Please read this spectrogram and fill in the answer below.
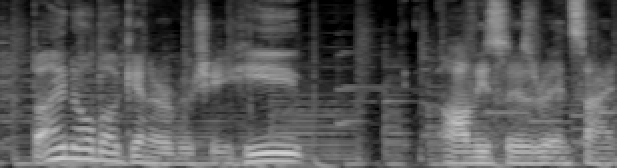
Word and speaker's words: Urobuchi: Gen Urobuchi is a Japanese Apparently it's Urobuchi. Yeah, but apparently it's Urobuchi.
